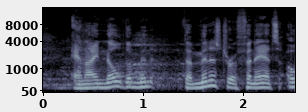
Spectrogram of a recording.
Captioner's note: crowd laughing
